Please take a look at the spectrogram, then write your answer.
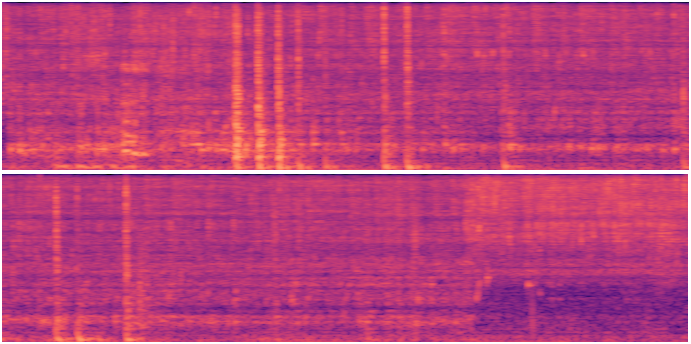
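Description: Cold tap water runs steadily over freshly boiled eggs in a sink, with a few sharp taps and clicks of shells knocking together near the start, and no talking.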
